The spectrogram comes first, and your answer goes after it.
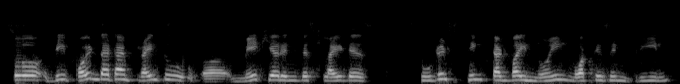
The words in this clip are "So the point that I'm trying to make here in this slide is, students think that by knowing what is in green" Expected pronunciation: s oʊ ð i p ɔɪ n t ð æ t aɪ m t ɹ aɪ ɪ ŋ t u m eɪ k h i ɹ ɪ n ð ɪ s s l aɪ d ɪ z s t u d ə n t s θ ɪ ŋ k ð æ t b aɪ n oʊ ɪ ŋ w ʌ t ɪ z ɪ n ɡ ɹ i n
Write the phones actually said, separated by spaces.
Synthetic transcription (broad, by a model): s oʊ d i p ɔɪ n t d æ t aɪ m t ɹ aɪ ɪ ŋ t u m eɪ k h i ɹ ɪ n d ɪ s s l aɪ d ɪ z s t u d ə n t s t ɪ ŋ k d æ t b aɪ n oʊ ɪ ŋ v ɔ t ɪ z ɪ n ɡ ɹ i n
